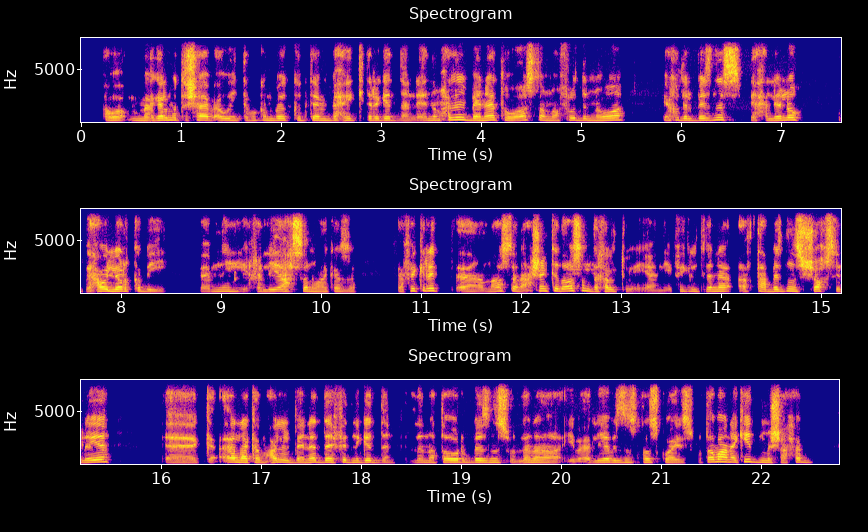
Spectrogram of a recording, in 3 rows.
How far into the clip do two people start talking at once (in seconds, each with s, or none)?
none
